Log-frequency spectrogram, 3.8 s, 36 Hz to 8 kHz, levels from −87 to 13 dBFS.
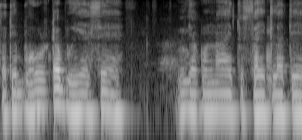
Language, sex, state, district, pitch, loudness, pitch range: Nagamese, male, Nagaland, Kohima, 110 Hz, -19 LUFS, 105-110 Hz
